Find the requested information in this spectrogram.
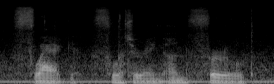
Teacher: he repeats voiceless fricatives at the start of the two stanzas, flag fluttering, unfurled to create a free, flowing, and airy effect of freedom.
